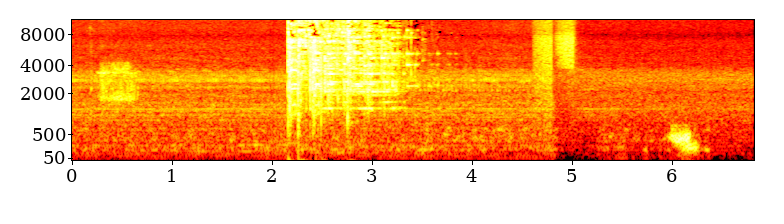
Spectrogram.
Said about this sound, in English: Let's see if we got the glass break. Decent. I like this glass break.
